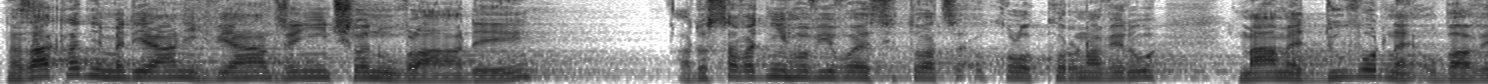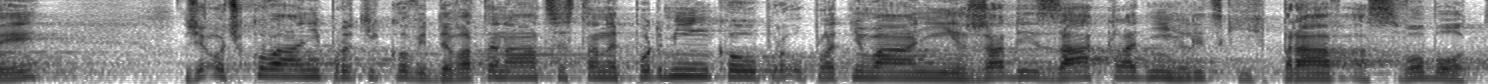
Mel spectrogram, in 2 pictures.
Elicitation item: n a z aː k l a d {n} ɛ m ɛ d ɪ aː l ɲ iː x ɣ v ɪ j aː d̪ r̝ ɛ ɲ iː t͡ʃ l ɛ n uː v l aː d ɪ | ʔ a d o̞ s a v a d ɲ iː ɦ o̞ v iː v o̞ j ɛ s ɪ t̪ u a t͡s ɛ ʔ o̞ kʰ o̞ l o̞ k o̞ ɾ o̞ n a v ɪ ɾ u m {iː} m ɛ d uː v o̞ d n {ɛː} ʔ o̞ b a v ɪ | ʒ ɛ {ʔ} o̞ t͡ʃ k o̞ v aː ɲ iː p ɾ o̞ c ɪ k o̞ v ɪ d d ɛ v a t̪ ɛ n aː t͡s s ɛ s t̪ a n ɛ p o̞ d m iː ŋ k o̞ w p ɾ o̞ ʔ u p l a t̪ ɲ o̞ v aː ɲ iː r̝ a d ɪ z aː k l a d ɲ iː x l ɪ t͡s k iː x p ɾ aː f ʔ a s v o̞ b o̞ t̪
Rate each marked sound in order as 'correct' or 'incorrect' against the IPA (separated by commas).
incorrect, incorrect, correct, correct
